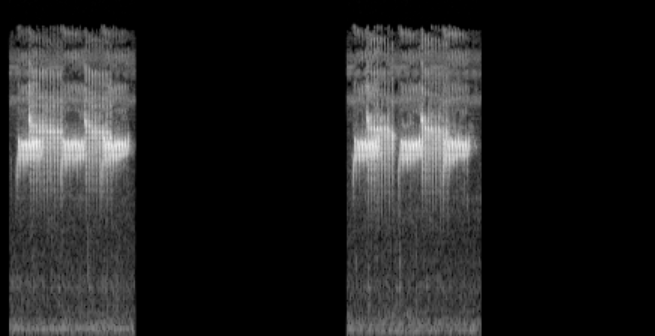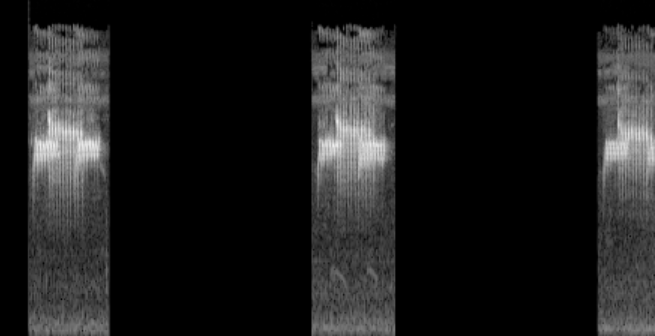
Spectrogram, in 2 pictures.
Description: suara burung perenjak kamboja

